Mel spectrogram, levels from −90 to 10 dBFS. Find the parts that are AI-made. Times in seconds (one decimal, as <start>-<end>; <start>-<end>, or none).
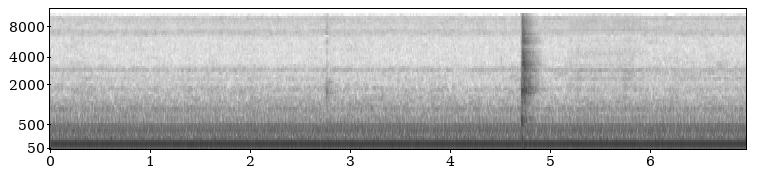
5.2-5.9

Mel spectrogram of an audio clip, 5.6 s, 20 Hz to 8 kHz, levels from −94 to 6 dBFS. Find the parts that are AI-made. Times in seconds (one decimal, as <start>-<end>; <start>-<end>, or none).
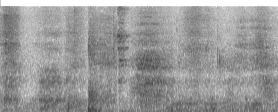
1.0-2.4; 3.6-4.3; 4.9-5.6

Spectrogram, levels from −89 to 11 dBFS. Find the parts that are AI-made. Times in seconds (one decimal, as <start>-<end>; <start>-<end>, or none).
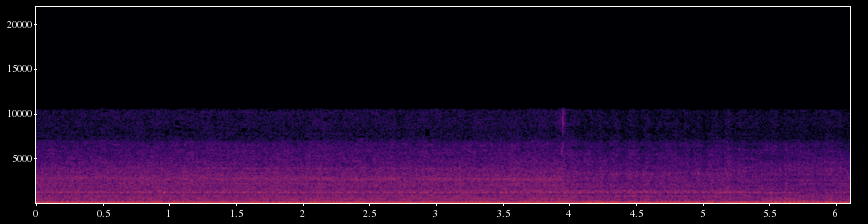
5.1-6.1

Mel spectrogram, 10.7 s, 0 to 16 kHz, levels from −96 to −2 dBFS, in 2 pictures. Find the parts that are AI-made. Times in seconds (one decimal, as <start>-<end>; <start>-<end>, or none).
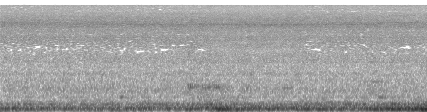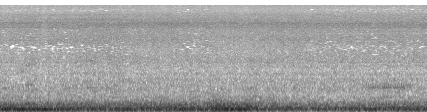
2.6-3.8; 7.0-7.5; 8.0-9.2

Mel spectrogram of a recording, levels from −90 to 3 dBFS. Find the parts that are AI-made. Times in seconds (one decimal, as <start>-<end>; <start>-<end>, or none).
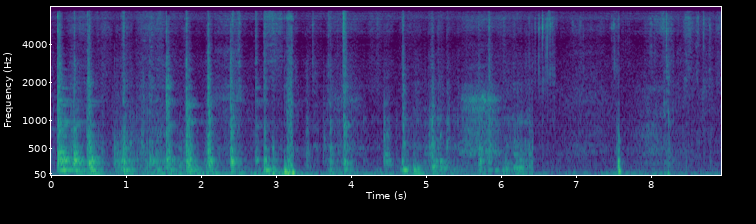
1.4-4.6; 7.3-8.3

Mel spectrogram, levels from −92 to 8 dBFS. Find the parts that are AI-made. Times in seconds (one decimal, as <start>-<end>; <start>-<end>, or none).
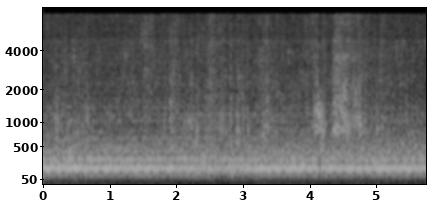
2.3-3.2

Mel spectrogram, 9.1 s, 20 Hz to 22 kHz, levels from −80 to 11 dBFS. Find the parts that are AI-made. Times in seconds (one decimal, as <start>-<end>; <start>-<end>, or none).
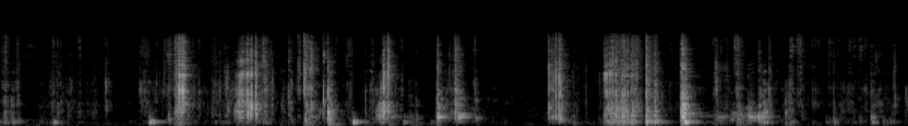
4.1-5.9

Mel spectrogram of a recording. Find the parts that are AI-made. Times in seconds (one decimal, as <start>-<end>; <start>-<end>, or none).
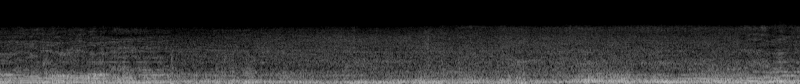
0.0-1.7; 7.4-8.0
